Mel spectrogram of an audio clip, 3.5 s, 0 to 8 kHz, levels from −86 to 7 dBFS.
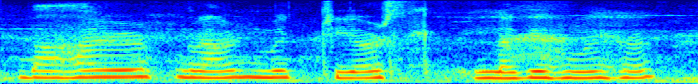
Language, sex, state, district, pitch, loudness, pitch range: Hindi, female, Bihar, Patna, 235 Hz, -14 LUFS, 225-245 Hz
